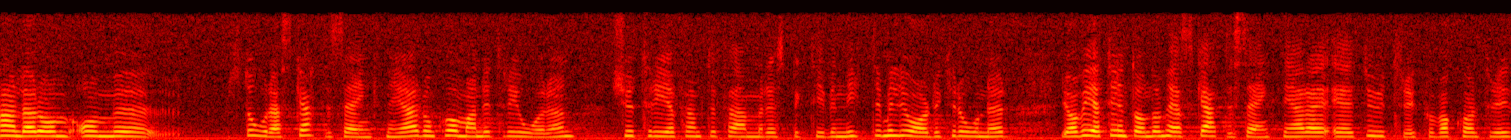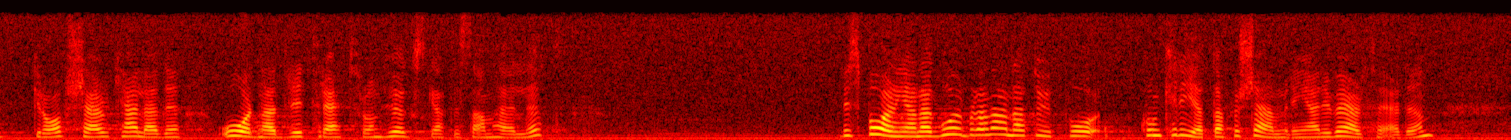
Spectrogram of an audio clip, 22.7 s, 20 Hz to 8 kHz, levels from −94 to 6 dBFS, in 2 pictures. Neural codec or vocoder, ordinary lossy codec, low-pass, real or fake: none; MP3, 48 kbps; 7.2 kHz; real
